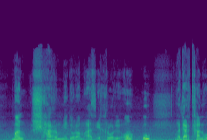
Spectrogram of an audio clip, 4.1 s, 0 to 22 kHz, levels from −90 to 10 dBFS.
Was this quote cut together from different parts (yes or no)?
no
